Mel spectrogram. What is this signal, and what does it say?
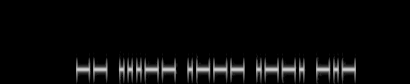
Morse code, heard as a keyed tone, about 28 wpm, 700 Hz. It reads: M3JPK
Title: DXCC-100 Call Signs - 5 Characters - 28wpm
